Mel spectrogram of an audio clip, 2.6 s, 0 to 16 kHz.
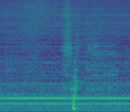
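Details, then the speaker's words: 1978 Jeep CJ7 EV conversion, finished after repair: the electric drive motor, found out of balance in earlier work, now balanced. Controller on, motor spins up nice and smooth with a steady, even hum and no wobble. "controller coming on nice and smooth now take a look at the earlier videos and you'll see that it was"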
